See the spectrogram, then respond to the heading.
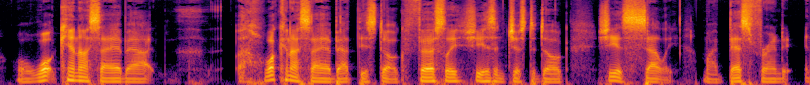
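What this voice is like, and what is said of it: Australian accent. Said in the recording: “I try to put on my best Aussie accent for you guys, but I reckon I'm already doing a pretty good shot at it”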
